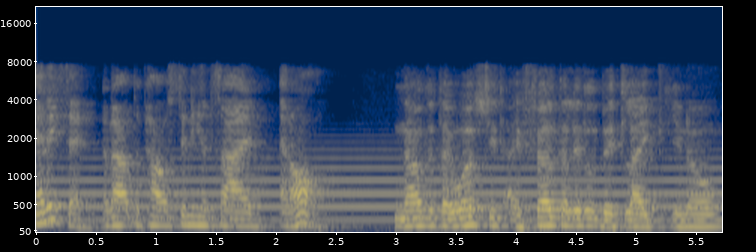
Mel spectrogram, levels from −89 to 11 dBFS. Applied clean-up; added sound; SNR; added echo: none; Brass instrument; 12 dB; reverberation time 0.6 s.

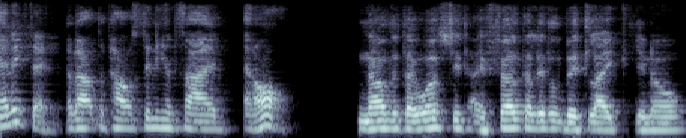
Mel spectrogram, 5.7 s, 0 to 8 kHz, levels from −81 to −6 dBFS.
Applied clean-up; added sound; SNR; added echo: neural mask model DeepFilterNet 3.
